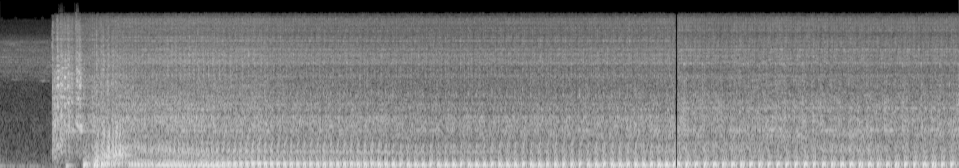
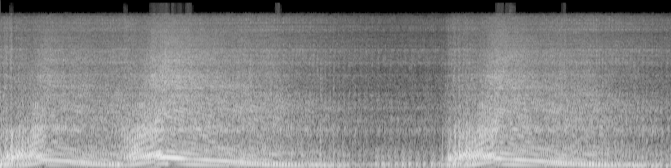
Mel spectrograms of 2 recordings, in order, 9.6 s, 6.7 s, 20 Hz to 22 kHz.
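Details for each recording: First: Honda 350 twin after throttle cable, carburetor sync and idle mixture adjustment: fires right up, then a slow, lazy thump about two beats a second; idle set low. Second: Honda 350 twin motorcycle after throttle cable adjustment, carburetor synchronization and idle mixture/speed tuning; revs up smoothly three times and settles cleanly, no pops, misses or stumbles.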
